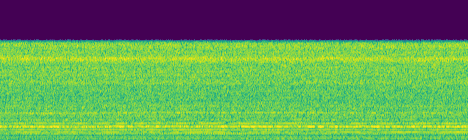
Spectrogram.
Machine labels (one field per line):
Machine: fan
